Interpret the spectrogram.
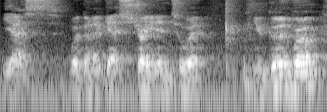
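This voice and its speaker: A male podcast host who talks in relaxed hip hop slang. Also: mid-range voice, moderate pace, slight background noise. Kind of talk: casual podcast chat. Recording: roomy sound from a distant mic.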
